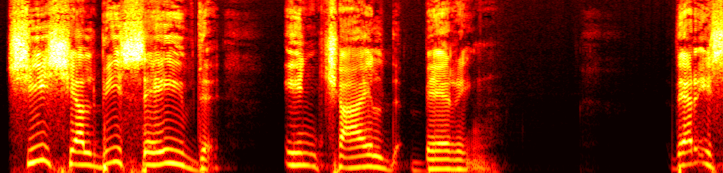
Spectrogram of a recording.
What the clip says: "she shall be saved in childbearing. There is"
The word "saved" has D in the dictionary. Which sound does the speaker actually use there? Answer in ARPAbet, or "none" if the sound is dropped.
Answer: D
